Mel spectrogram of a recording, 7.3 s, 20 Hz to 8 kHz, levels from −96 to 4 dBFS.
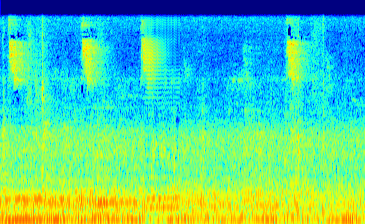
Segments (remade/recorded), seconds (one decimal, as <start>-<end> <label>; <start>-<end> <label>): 0.0-2.9 recorded; 2.9-3.6 remade; 3.6-7.3 recorded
